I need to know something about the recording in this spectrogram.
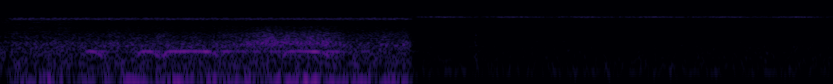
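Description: Night ambience: a low rumble with an owl hooting several times, which cuts off abruptly about two seconds in, leaving a faint quiet hush.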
